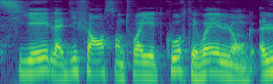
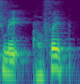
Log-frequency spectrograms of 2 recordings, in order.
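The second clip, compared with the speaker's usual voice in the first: ordinary talk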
